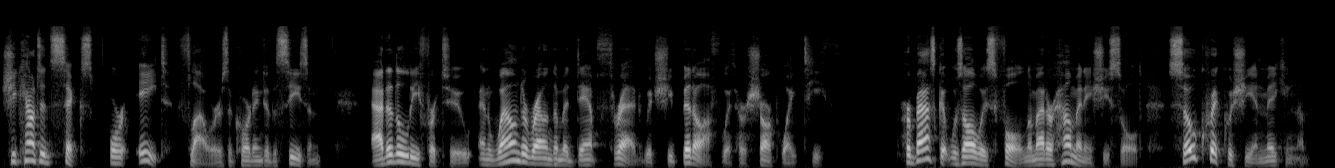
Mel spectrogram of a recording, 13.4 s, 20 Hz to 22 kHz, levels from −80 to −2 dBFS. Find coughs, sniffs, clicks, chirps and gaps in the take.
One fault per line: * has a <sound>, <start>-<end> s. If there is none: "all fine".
all fine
